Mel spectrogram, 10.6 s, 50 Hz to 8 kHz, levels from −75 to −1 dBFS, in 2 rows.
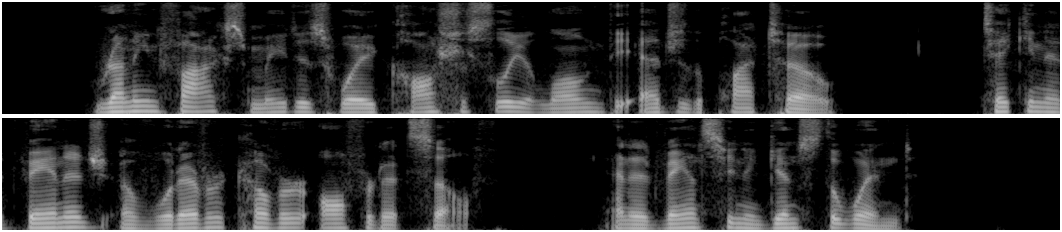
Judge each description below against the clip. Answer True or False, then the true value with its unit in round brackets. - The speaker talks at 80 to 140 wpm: True (135 wpm)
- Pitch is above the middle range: False (115 Hz)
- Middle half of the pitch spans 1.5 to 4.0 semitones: True (2.5 semitones)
